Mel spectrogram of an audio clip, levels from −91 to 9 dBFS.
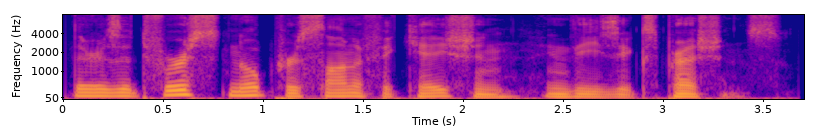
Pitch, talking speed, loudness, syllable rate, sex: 105 Hz, 145 wpm, -19 LUFS, 5.3 syllables/s, male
